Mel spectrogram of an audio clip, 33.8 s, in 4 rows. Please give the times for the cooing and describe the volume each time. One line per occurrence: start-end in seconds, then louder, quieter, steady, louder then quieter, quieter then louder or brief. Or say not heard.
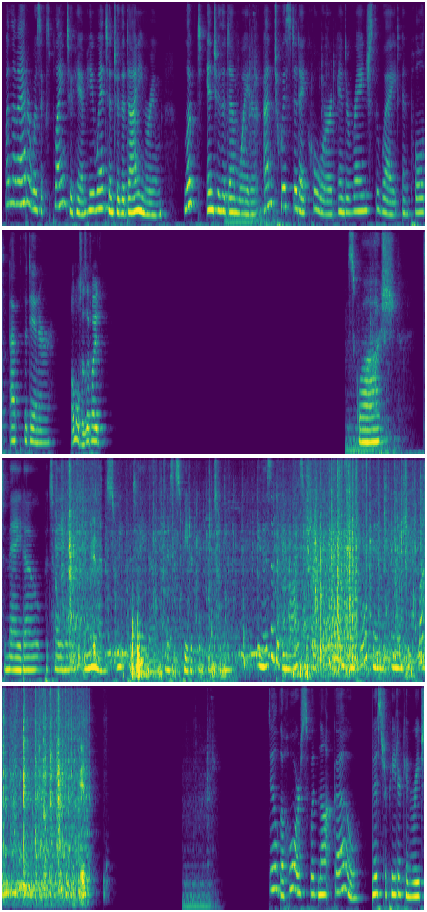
17.9-27.4 quieter then louder.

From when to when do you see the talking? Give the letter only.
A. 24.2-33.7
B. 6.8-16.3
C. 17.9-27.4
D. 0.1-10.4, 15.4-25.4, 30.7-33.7
D.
